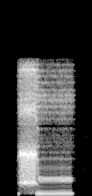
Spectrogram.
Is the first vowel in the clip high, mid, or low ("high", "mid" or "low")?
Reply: high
